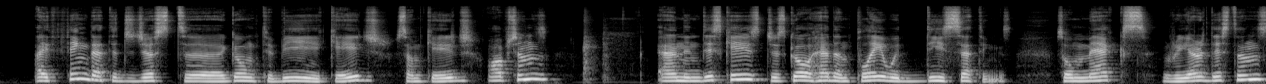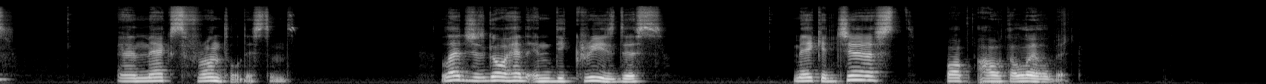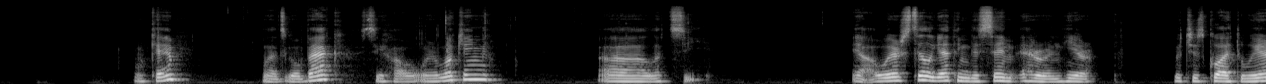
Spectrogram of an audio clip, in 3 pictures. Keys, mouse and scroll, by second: 10.6 middle click, 10.6 scroll up 1, 12.0 click, 14.4-20.3 drag, 20.9 middle drag, 20.9 scroll up 1, 22.3 click, 27.6 click, 29.9 alt+click, 31.0 alt+click, 31.5 alt+click, 32.1 alt+click, 32.7 alt+middle click, 32.7 alt+scroll up 2, 33.0 alt+middle click, 33.0 alt+scroll down 2, 33.2 middle click, 33.6-36.4 alt+drag.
